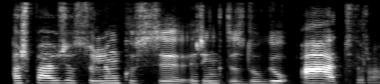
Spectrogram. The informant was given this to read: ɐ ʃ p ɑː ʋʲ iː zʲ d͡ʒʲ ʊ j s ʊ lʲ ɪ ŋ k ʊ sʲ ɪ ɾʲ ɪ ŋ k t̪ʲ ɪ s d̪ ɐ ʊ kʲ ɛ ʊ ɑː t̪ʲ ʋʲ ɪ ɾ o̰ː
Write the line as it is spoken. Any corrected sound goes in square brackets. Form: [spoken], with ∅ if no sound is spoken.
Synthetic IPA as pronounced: ɐ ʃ p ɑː ʋʲ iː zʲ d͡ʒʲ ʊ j s ʊ lʲ ɪ ŋ k ʊ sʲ ɪ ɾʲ ɪ ŋ k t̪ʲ ɪ s d̪ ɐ ʊ [ɡʲ] ɛ ʊ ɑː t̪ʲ ʋʲ ɪ ɾ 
